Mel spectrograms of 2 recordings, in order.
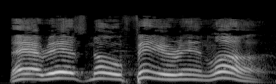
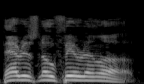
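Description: First: It is said louder and with more force. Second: It is said at a normal, moderate strength.

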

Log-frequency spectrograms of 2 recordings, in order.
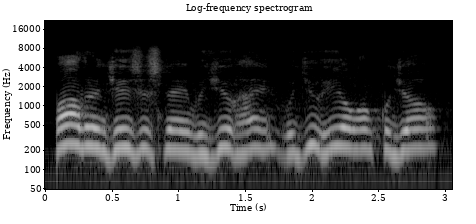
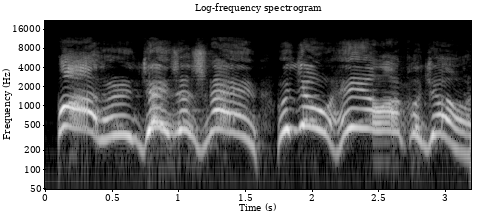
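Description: First: The prayer is spoken at a low volume. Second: The prayer is spoken at a raised volume. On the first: The speaker calls it wrong. "instead of saying" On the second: The speaker calls it right. "just raise the volume"

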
